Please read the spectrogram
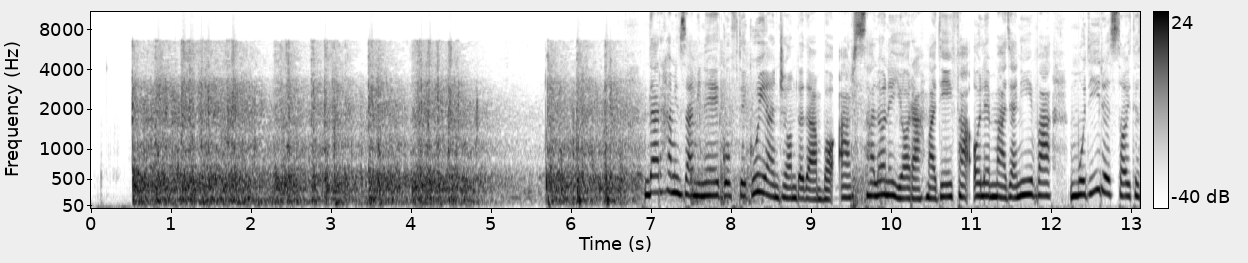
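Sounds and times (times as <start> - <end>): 
gunfire from security forces shooting at protesters in Sanandaj Iran: 0.5 - 9.8
speech: 7.0 - 13.1.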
